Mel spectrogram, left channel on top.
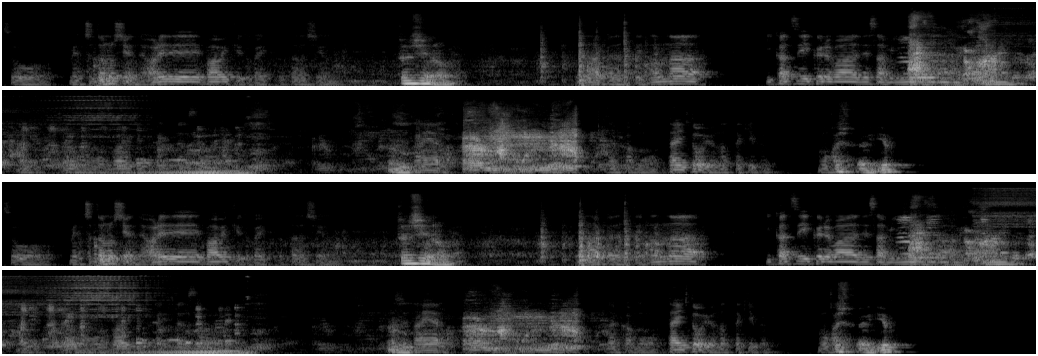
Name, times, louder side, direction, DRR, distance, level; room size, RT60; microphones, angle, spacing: voice 1, 0.0-3.4 5.7-7.0 7.7-9.6 10.5-12.5 14.2-14.8 16.4-18.0 18.5-18.8, right 1 dB, 10° right, -1 dB, 0.6 m, -39 dB
sound 1, 0.7-7.0, right 3 dB, 25° left, 0.8 m, -45 dB
voice 2, 4.0-4.5 9.8-10.2 14.2-14.4 18.7-19.3, left 1 dB, 55° right, 0 dB, 0.8 m, -30 dB
sound 2, 8.9-12.9, right 4 dB, 90° right, 0.4 m, -38 dB
sound 3, 9.0-11.2 11.9-13.1 13.5-16.6, left 5 dB, 65° left, 0.3 m, -33 dB
2.4 x 2.2 x 2.5 m, 0.38 s
head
